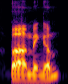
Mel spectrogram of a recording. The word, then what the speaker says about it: Birmingham: But when it's a suffix at the end of a place name, we commonly pronounce it. So the H disappears and the vowel reduces to awah.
